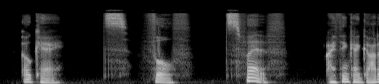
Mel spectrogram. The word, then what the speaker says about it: zwölf: 12, meaning pronounced zwölf. Good try, Devendra, but let's refine that ts sound again. It's zwölf, not zwölf. The Z is like ts, and then W is like V, so zwölf.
